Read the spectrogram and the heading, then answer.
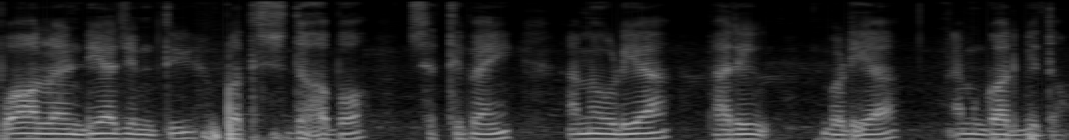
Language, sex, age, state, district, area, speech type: Odia, male, 30-45, Odisha, Ganjam, urban, spontaneous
